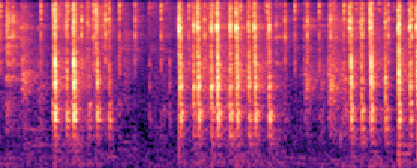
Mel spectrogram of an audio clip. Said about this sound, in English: Clicking, typing. This isn't your typical sports team. It's an esports team. Indiana Tech added the varsity program at the beginning of this school year.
